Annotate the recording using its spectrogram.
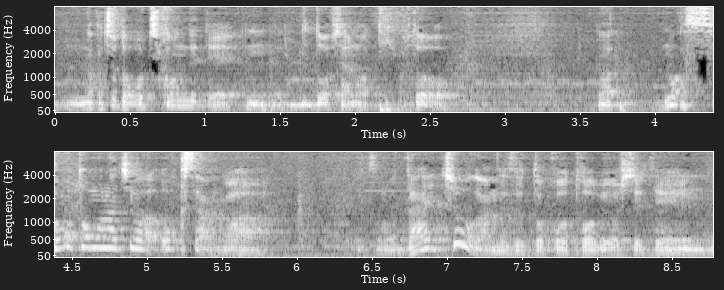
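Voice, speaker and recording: With noticeable background noise and audible room echo, a man talks at a fairly quick pace. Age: 30s. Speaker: preventive medicine researcher. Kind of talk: casual chat.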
